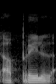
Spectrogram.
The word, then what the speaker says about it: April: April, c'est comme en anglais, mais l'anglais dit April. L'allemand dit April, A-P-R-I-L. On lit ce qu'on voit.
